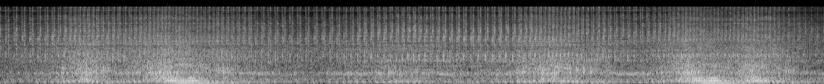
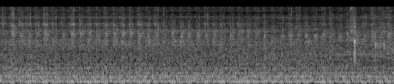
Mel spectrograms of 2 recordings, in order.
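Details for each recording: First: 2018 Honda Vario 125 scooter idling with fast light metallic ticking from loose (excessive) valve clearance. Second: 2018 Honda Vario 125 scooter after valve clearance adjustment, idling: even low hum with fine mechanical chatter, earlier rough ticking gone, so the fault was only valve adjustment.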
